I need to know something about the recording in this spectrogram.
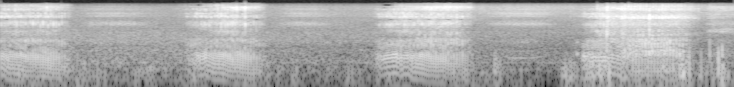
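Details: Four rattling, fluttering snores about every two seconds with quiet breathing between them: ordinary snoring.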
